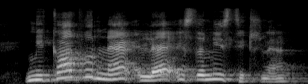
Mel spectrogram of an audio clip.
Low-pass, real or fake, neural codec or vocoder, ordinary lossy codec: 14.4 kHz; fake; codec, 44.1 kHz, 2.6 kbps, SNAC; none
